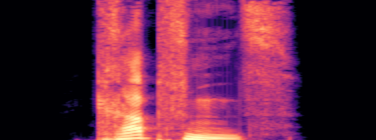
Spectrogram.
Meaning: genitive singular of Krapfen
- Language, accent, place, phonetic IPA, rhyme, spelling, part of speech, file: German, Germany, Berlin, [ˈkʁap͡fn̩s], -ap͡fn̩s, Krapfens, noun, De-Krapfens.ogg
